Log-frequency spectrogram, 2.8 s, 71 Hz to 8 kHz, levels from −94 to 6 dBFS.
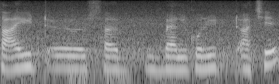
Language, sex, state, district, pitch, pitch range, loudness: Bengali, male, West Bengal, Dakshin Dinajpur, 170 Hz, 165-180 Hz, -21 LUFS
